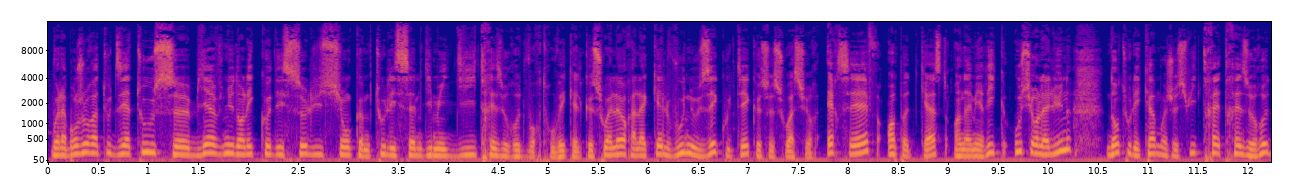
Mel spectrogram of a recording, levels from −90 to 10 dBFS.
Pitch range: 130-180 Hz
